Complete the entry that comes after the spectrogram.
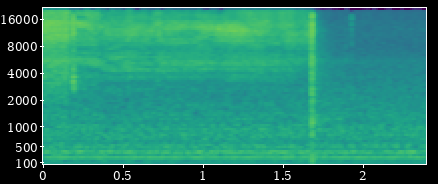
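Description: An airbrush sprays Yeti white, a slightly grey white paint, onto the belly of a walleye-pattern big twitch bait lure. It makes a steady close hiss over a low hum, then cuts off with a click partway through, with no talking.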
